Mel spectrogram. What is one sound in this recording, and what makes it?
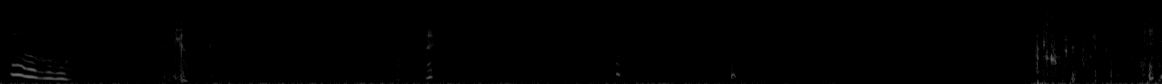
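A cartoon squirrel squeaks and chatters excitedly.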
